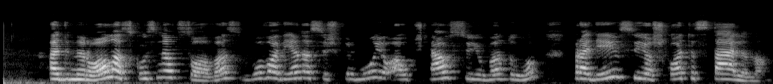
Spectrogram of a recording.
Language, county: Lithuanian, Kaunas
